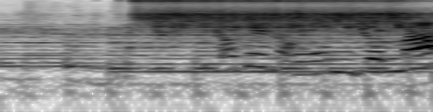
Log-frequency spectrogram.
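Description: Sliced onion dropping into hot oil in a wok and sizzling loudly, the sizzle starting suddenly about half a second in, over background music.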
